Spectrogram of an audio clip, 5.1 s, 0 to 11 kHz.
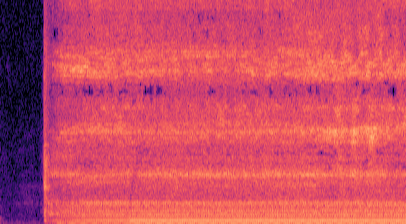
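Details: A home ventilator used each morning for up to 20 minutes to clear the airways: the machine starts abruptly, then runs with a steady loud whir and fast rhythmic pulsing.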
